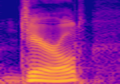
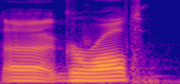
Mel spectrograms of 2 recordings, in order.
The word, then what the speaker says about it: Geralt: But we'll start with Gerald of Rivia. Oh no, it's Geralt. Yeah, it's not Geralt. It's Geralt.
